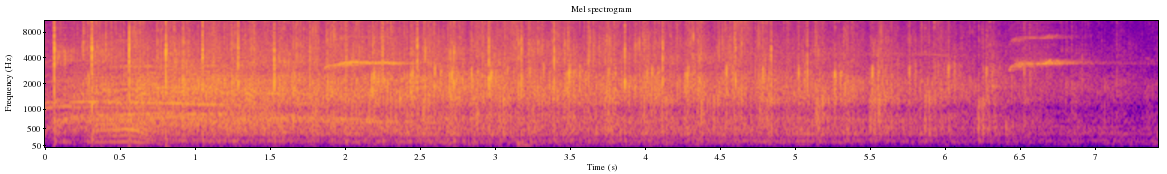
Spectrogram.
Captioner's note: applause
